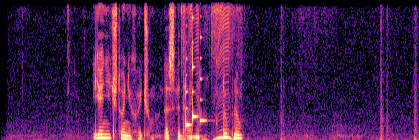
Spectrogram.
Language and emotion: Russian, sad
